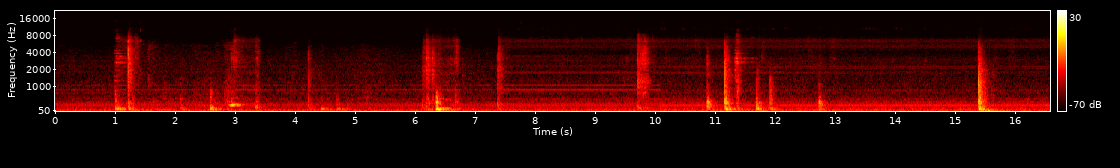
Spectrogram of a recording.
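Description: High heels knock and clack on a wooden floor.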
